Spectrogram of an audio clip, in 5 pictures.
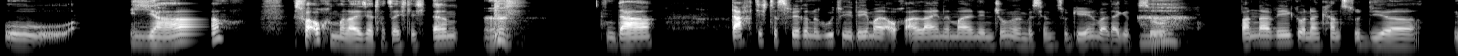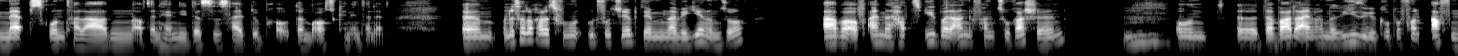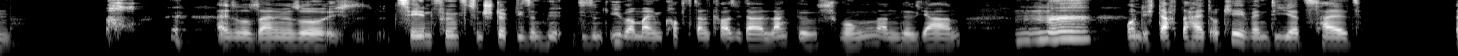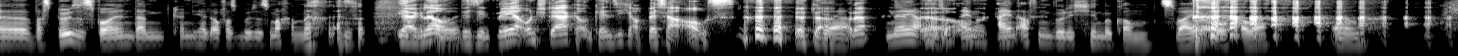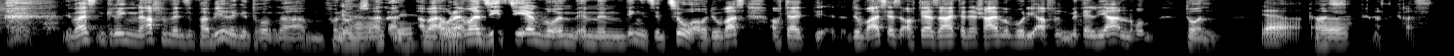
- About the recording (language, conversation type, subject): German, podcast, Erzählst du von einem Abenteuer, das du allein gewagt hast?
- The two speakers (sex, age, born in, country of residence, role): male, 20-24, Germany, Germany, guest; male, 70-74, Germany, Germany, host
- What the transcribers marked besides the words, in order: drawn out: "Oh"; throat clearing; in English: "Maps"; chuckle; snort; "Lianen" said as "Lilianen"; other noise; chuckle; laughing while speaking: "Also"; laugh; unintelligible speech; laugh; other background noise; chuckle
